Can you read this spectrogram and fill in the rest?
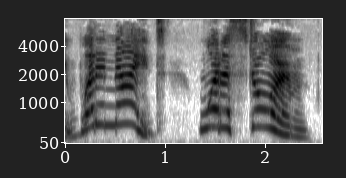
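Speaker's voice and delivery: high twittering bird voice; twittering wren. Acted. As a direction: chirp it like a little wren. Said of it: "twitters wren".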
